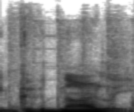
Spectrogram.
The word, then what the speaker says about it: gnarly: So, an interesting word, it's spelled Gnarley. Okay, so, but you don't say gnarly. No. You just- say gnarly.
